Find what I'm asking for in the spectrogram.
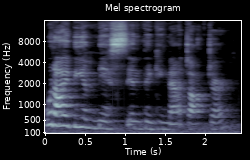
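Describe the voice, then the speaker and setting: A woman's voice: on the high side, animated, normal speed, fairly bright tone, echoey room, slight background noise. Dr. Calvin, a silky manipulative doctor, voiced by a woman. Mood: coolly probing. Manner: silky, condescending, probing. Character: smooth, manipulative female doctor interrogating coldly. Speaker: doctor and investigator. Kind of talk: audio drama acting.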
